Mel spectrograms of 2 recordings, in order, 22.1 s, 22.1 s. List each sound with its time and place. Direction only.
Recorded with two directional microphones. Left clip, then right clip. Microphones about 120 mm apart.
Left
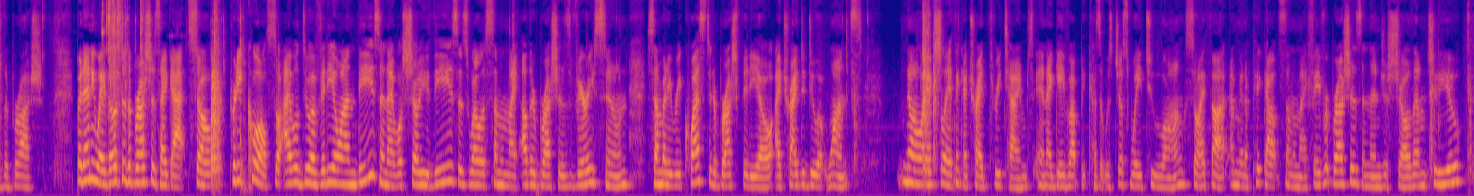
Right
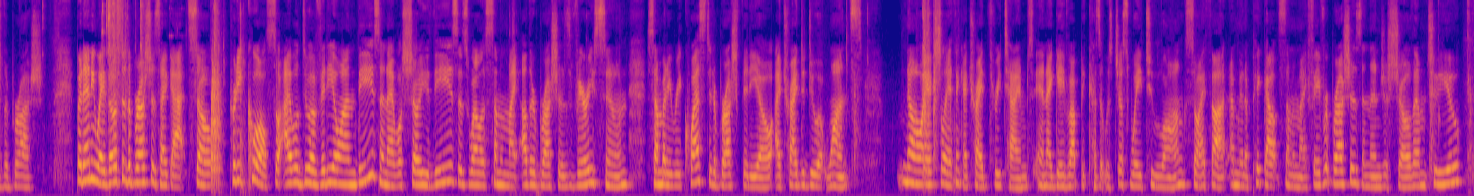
0.2 s speech: 35° right (ahead or behind); by 13.8 s 60° right (ahead or behind)
13.9 s speech: 40° right (ahead or behind); by 20.0 s 65° right (ahead or behind)
20.0 s speech: 45° right (ahead or behind)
